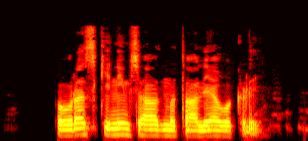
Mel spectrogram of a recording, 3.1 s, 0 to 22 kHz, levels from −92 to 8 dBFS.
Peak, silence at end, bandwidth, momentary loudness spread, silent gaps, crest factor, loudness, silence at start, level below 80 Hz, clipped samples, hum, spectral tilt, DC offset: 0 dBFS; 0.5 s; 11.5 kHz; 10 LU; none; 16 dB; -17 LUFS; 0.6 s; -66 dBFS; under 0.1%; none; -5 dB/octave; under 0.1%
